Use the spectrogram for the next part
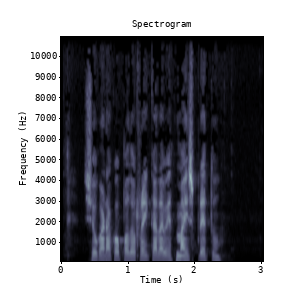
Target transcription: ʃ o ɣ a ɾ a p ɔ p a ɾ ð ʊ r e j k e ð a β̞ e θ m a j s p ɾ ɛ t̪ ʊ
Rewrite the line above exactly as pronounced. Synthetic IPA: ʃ o ɣ a ɾ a k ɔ p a ð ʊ r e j k a ð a β̞ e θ m a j s p ɾ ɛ t̪ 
